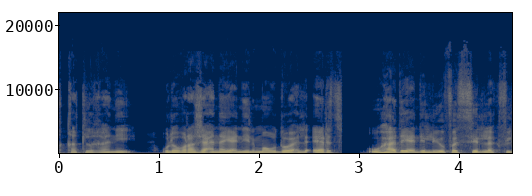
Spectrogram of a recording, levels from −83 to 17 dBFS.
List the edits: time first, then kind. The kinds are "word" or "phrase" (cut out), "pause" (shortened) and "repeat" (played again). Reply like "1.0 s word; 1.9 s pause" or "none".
none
